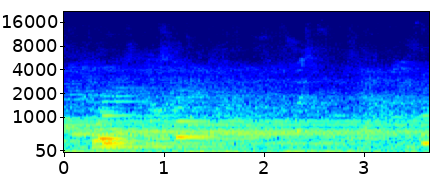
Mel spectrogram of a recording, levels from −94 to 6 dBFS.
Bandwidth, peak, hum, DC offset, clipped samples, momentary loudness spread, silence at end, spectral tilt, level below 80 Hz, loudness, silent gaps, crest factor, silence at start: 9.4 kHz; -16 dBFS; none; under 0.1%; under 0.1%; 14 LU; 0 s; -9 dB/octave; -46 dBFS; -34 LUFS; none; 18 dB; 0 s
